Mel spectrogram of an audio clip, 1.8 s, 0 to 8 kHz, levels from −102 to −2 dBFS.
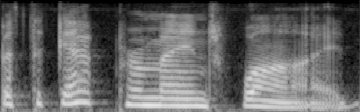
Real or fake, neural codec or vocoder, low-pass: real; none; 7.2 kHz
